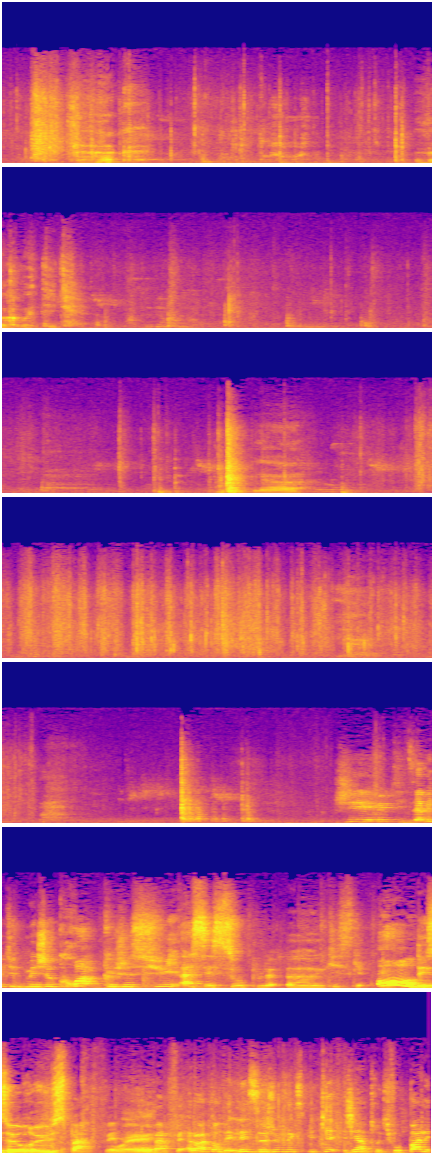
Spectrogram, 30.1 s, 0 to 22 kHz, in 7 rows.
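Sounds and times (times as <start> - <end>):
aluminium foil crinkling: 0.0 - 4.3, 12.6 - 17.8, 25.8 - 30.0
small kitchen knocks: 10.2 - 11.2, 19.0 - 19.8.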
